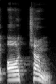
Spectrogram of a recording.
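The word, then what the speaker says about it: autumn: जैसे देखिए औचम, औचम एन है लेकिन एन को नहीं पढ़ना है।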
